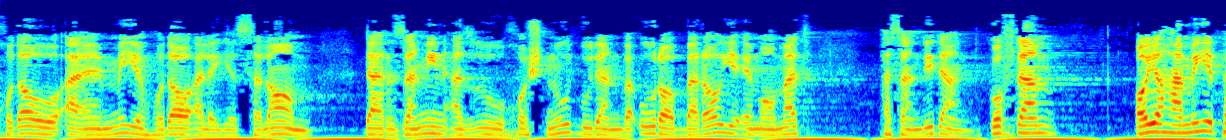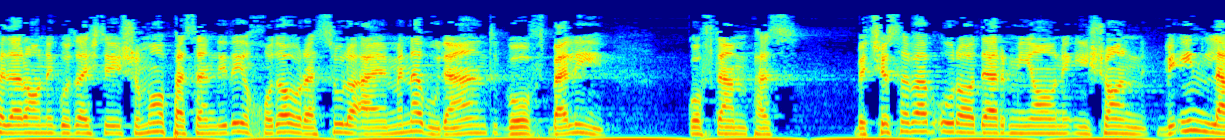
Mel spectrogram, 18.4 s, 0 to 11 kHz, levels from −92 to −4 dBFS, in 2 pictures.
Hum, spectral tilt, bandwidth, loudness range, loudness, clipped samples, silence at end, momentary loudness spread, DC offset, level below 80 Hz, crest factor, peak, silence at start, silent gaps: none; -4.5 dB/octave; 8 kHz; 4 LU; -23 LUFS; under 0.1%; 0 s; 8 LU; under 0.1%; -56 dBFS; 22 dB; -2 dBFS; 0 s; none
